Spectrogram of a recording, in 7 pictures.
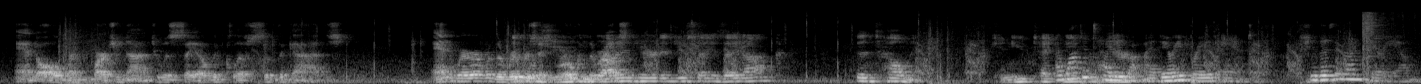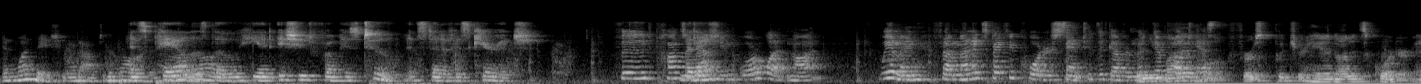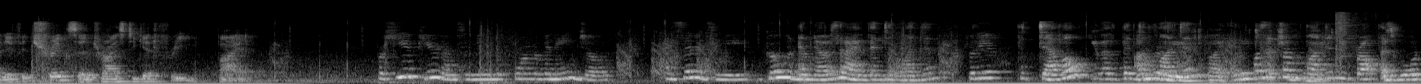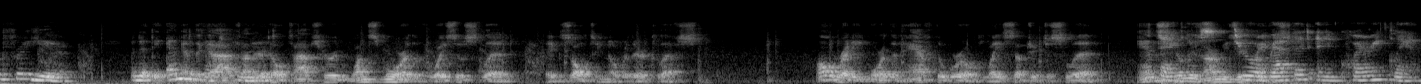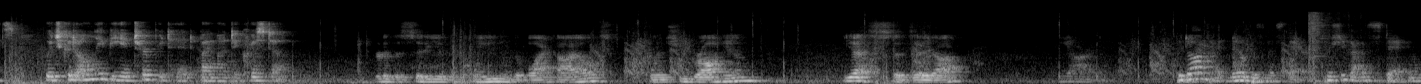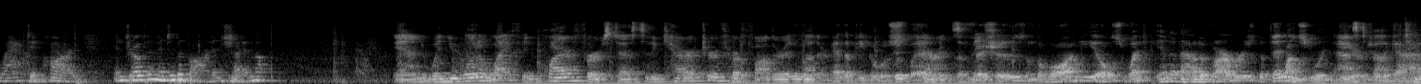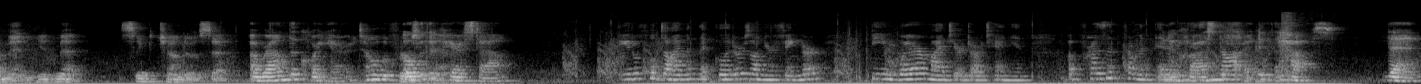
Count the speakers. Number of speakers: nine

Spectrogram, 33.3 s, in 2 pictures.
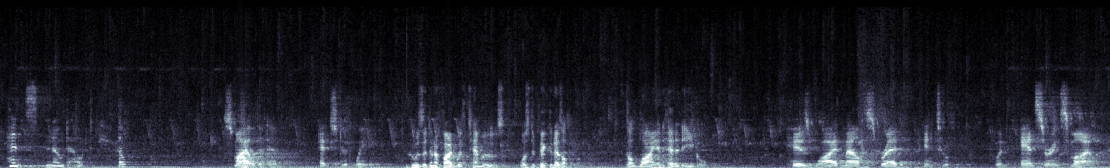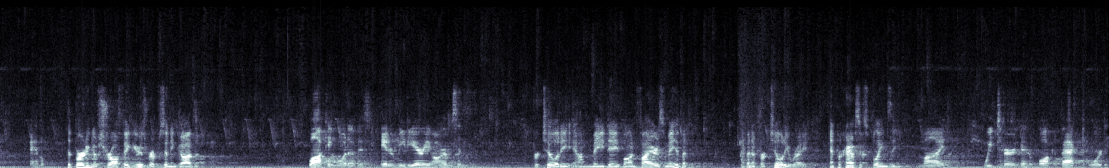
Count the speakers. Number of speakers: three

